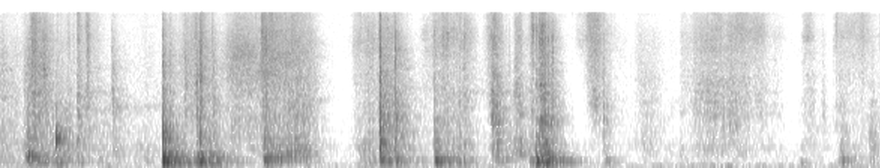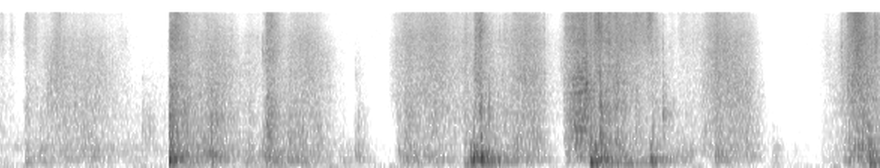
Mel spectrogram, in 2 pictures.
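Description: Footsteps and thuds of people moving about indoors and handling things. A run of knocks comes in the first few seconds, then a quieter stretch, then more thuds from about seven seconds in.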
